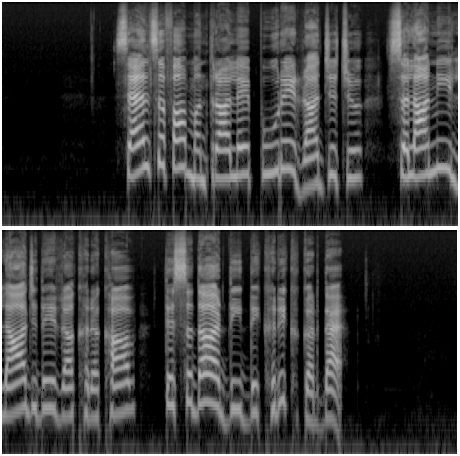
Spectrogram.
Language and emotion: Dogri, neutral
